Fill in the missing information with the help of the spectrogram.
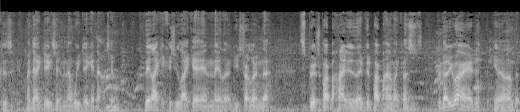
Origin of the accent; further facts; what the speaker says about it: Oklahoma, United States; growing up in Oklahoma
